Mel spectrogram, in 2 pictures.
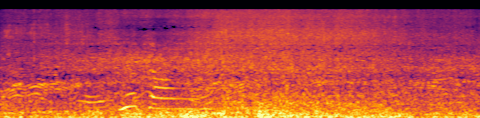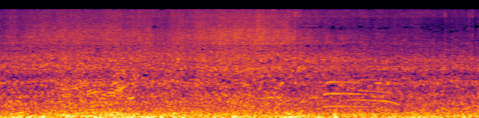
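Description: Children shout and talk in the distance.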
